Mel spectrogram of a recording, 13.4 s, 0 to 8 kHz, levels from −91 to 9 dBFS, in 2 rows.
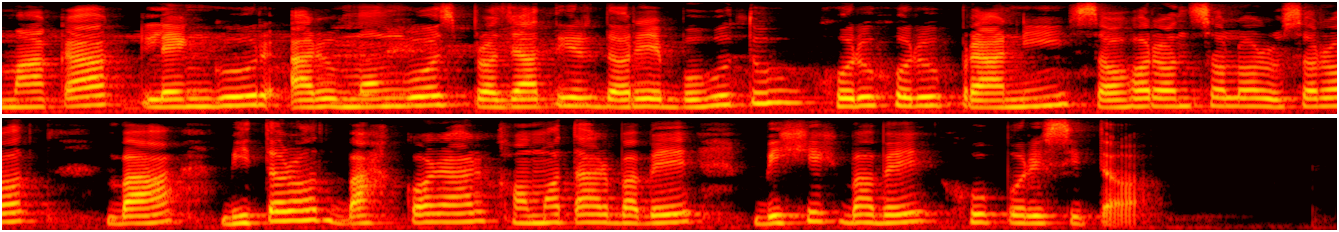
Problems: constant background noise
